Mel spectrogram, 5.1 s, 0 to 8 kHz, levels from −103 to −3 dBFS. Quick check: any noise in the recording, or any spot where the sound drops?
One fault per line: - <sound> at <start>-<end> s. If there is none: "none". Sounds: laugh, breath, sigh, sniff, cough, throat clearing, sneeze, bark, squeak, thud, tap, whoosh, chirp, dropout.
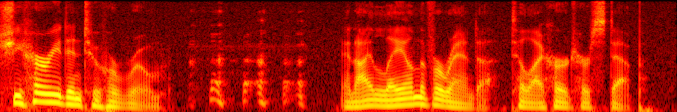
- laugh at 1.4-2.3 s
